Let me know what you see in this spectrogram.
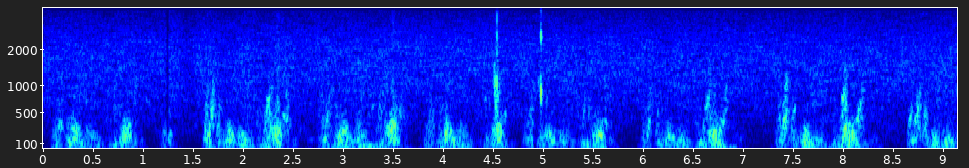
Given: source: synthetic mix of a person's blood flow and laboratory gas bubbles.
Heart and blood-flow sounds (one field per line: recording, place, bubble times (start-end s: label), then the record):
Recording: Doppler ultrasound of blood flow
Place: precordium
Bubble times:
4.47-4.59 s: bubbles
4.95-5.01 s: bubbles
From the record:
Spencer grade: 1 (occasional bubble signal discernible with the cardiac motion signal, with majority of cardiac periods free of bubbles)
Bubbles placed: only in the low amplitude regions of the cardiac cycle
